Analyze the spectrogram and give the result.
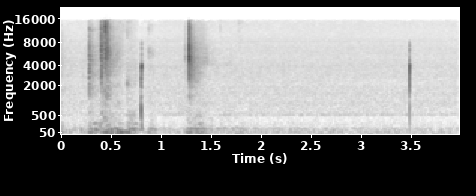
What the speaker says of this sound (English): I was typing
